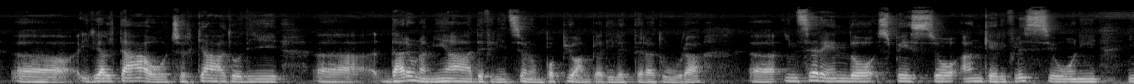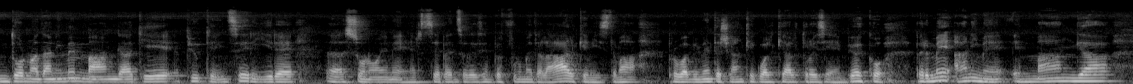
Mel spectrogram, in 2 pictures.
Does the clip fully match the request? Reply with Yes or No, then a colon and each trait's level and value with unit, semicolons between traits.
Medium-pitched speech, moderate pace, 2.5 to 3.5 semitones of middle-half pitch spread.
No: low, 125 Hz; average, 140 wpm; average, 3.2 semitones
